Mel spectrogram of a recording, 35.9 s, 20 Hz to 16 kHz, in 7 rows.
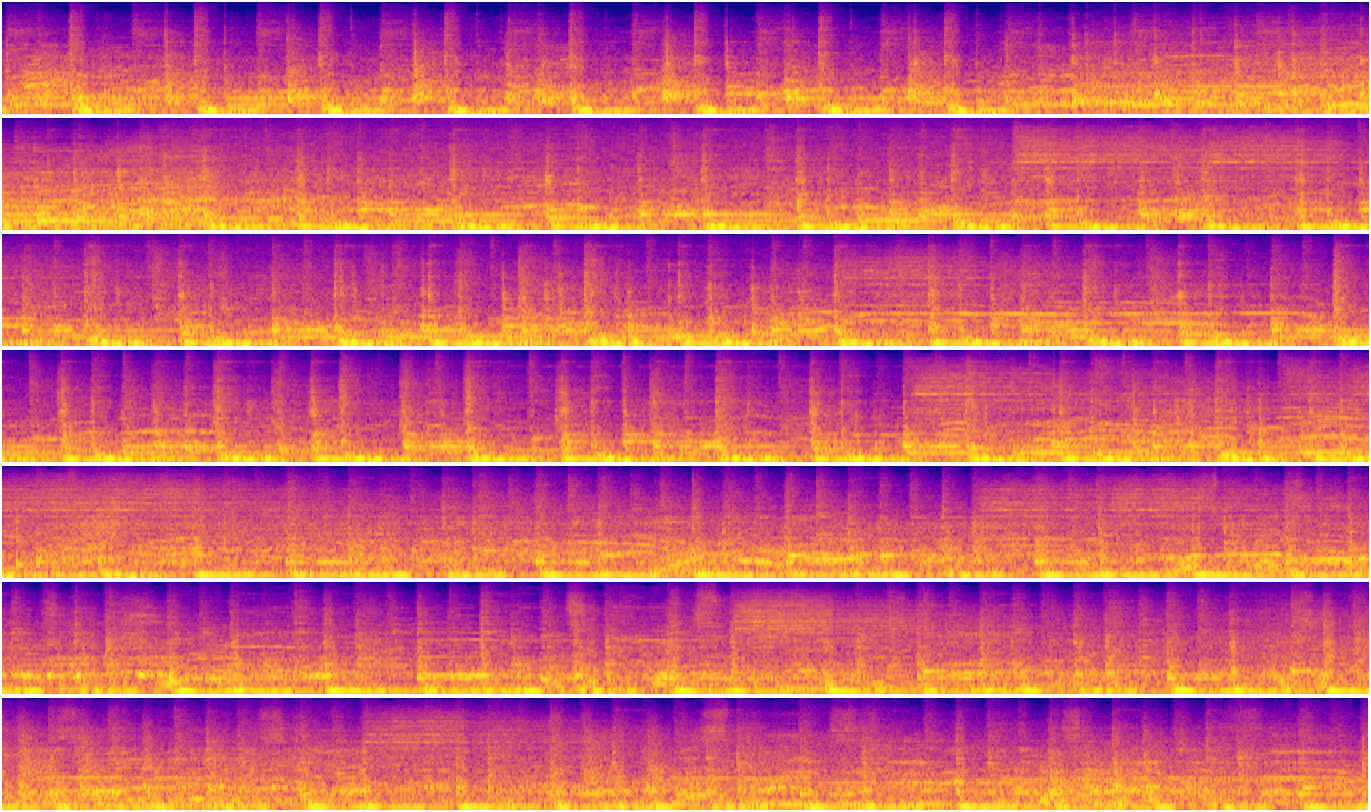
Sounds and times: Electronica: 0.0 - 35.8.

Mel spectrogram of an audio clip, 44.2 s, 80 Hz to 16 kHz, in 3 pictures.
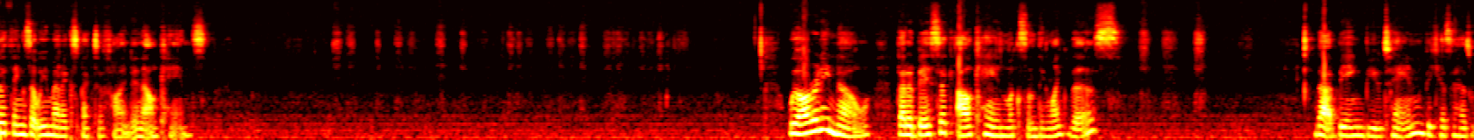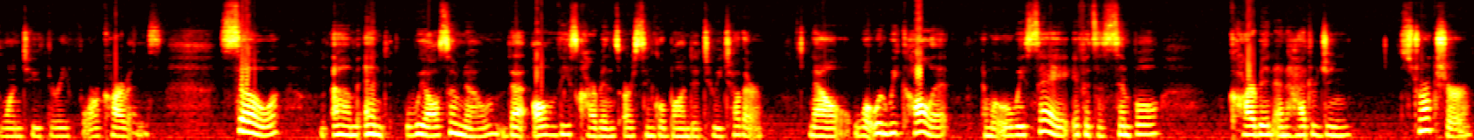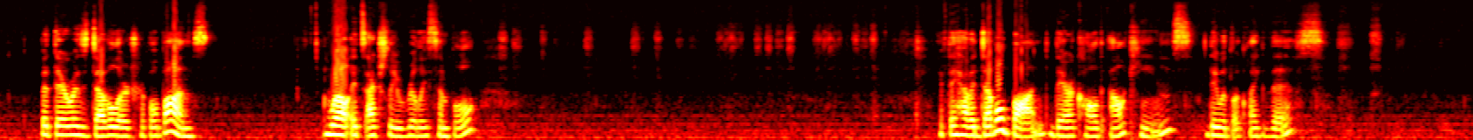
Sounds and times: Speech: 0.0 - 2.1, 7.9 - 11.2, 13.1 - 16.4, 17.0 - 26.4, 27.1 - 31.6, 32.7 - 34.3, 38.9 - 42.8
Inside, small room: 0.0 - 44.2.

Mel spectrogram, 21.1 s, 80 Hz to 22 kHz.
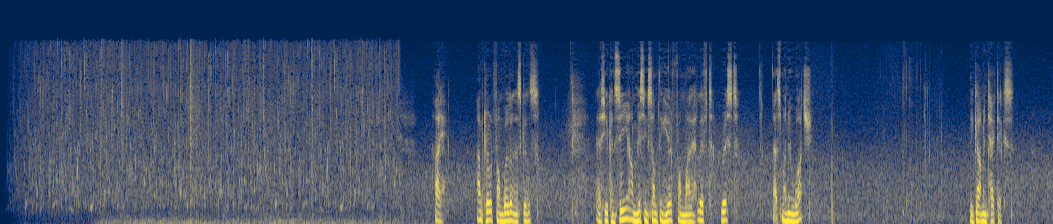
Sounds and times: Trickle, dribble: 0.1 - 8.1.

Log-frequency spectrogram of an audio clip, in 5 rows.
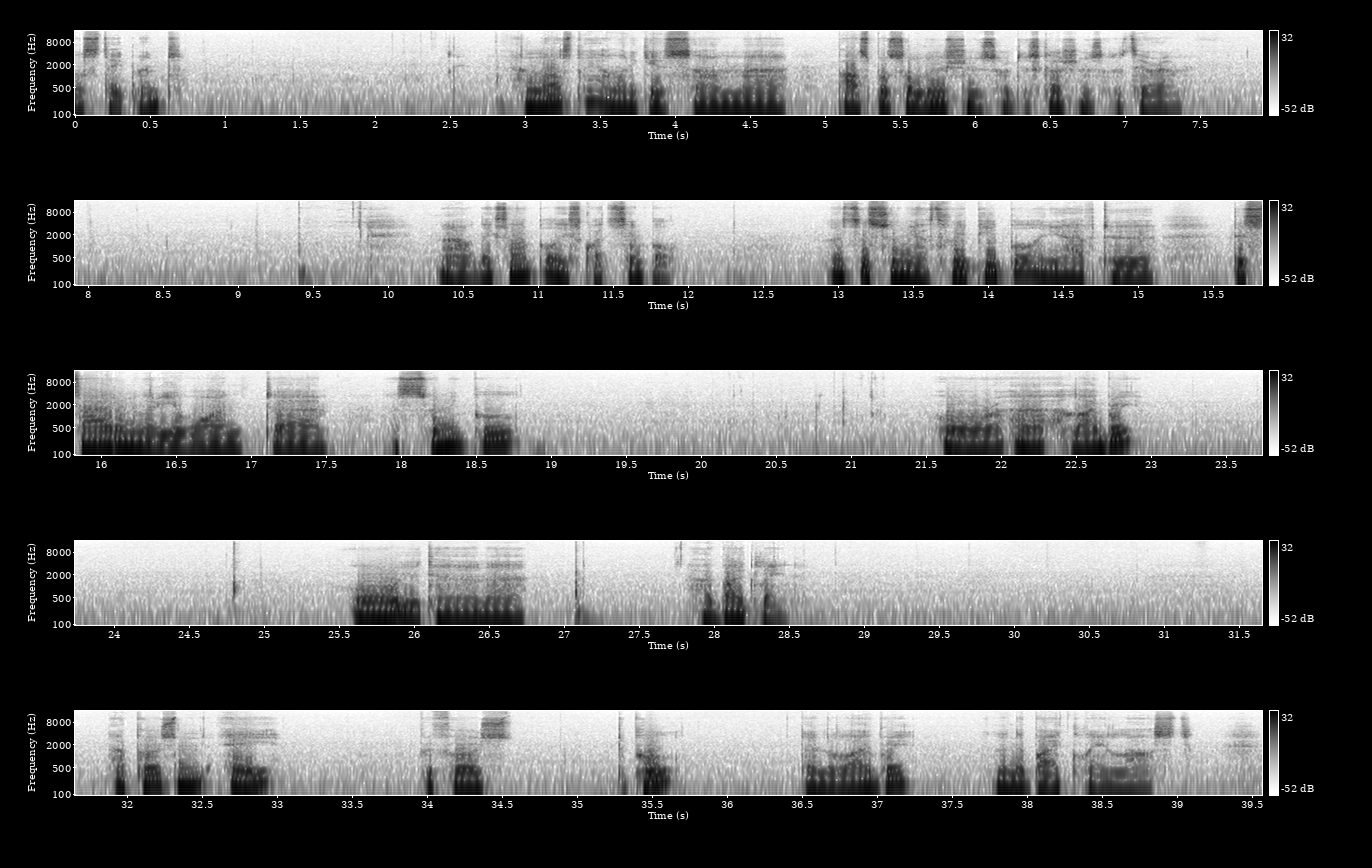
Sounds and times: Speech: 0.0 - 0.8, 2.8 - 7.5, 10.3 - 12.0, 12.9 - 18.9, 21.5 - 23.0, 25.5 - 26.8, 27.8 - 28.7, 31.9 - 33.1, 33.9 - 34.6, 35.2 - 35.8, 36.4 - 39.2.

